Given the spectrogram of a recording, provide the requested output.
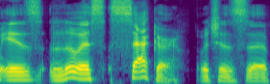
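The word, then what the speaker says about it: Louis Sachar: And today's episode, we are covering sideways stories from Wayside School by the author whose name is Lewis Sacker, which is a pronunciation that I had to look up and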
